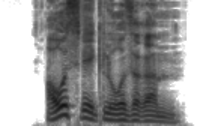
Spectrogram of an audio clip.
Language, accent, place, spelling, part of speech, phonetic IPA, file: German, Germany, Berlin, auswegloserem, adjective, [ˈaʊ̯sveːkˌloːzəʁəm], De-auswegloserem.ogg
- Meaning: strong dative masculine/neuter singular comparative degree of ausweglos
